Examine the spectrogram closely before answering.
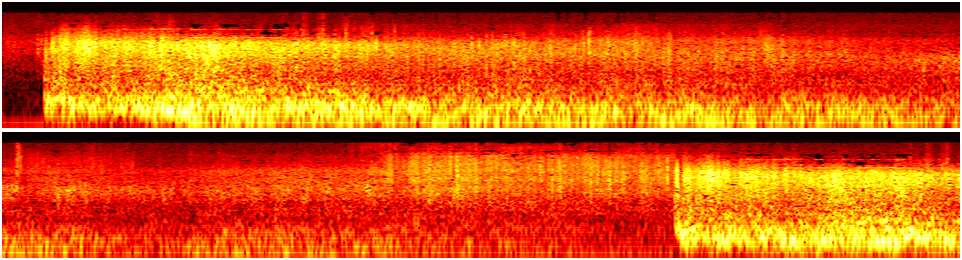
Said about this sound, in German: Doch, sprengen können wir. Sprengen ist gut. Hm? Aber womit? Mit Pulver. Ich hol welches und dann lassen wir es knallen.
